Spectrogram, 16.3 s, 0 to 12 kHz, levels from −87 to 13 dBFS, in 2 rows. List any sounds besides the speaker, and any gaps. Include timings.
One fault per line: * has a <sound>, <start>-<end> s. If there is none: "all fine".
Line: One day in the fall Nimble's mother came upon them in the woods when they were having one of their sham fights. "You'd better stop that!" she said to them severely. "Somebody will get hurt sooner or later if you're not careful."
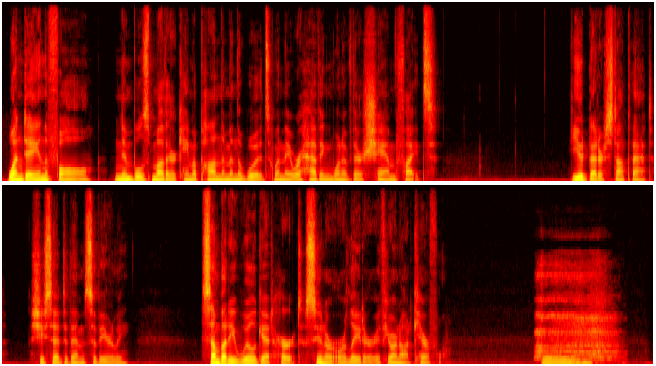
* has a sigh, 14.8-16.0 s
